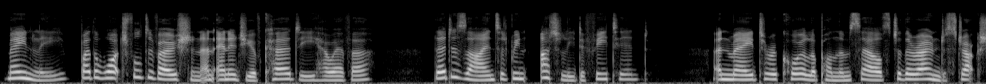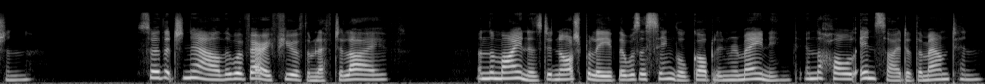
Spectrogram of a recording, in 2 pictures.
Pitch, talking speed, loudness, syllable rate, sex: 230 Hz, 170 wpm, -18 LUFS, 5.6 syllables/s, female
